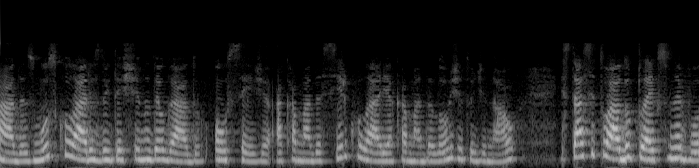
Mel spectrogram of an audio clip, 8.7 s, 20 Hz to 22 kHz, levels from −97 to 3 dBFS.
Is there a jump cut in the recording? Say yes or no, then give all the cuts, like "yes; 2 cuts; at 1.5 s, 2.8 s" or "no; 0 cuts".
no; 0 cuts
